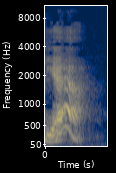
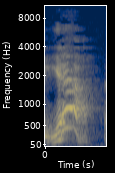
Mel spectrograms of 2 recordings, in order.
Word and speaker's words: yea: And he said, yeah. Y-E-A? Yeah. That's how you pronounce that. People think it's yea.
